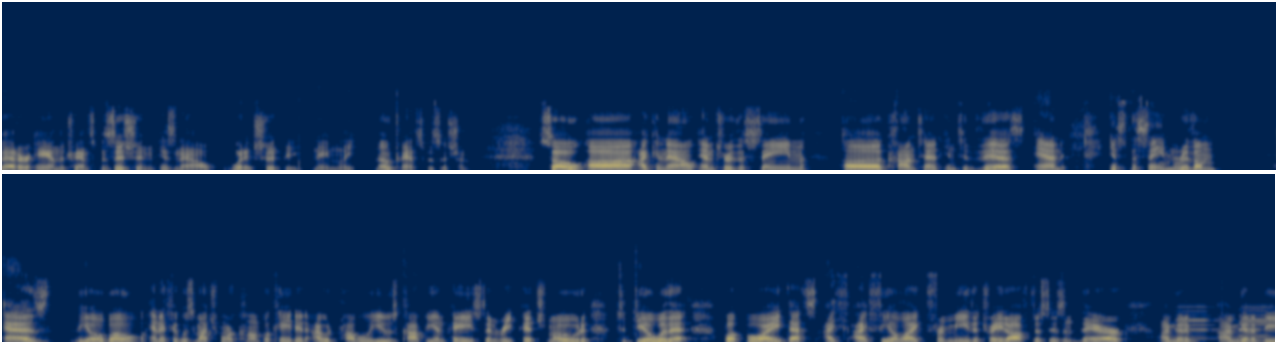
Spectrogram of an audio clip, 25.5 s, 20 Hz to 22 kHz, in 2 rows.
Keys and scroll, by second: 9.0 n, 20.6-21.1 typing, 23.8 4, 24.1 d, 24.9 shift+a.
